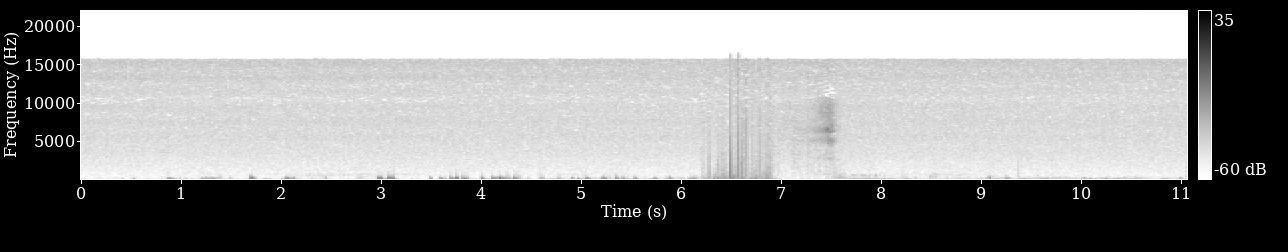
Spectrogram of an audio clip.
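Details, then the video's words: Boston terrier, a pet dog, snoring while asleep: low rumbling snorts repeated roughly every half second, with a louder, broader snort burst near six seconds, then quieter breathing. "Our dog snoring"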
